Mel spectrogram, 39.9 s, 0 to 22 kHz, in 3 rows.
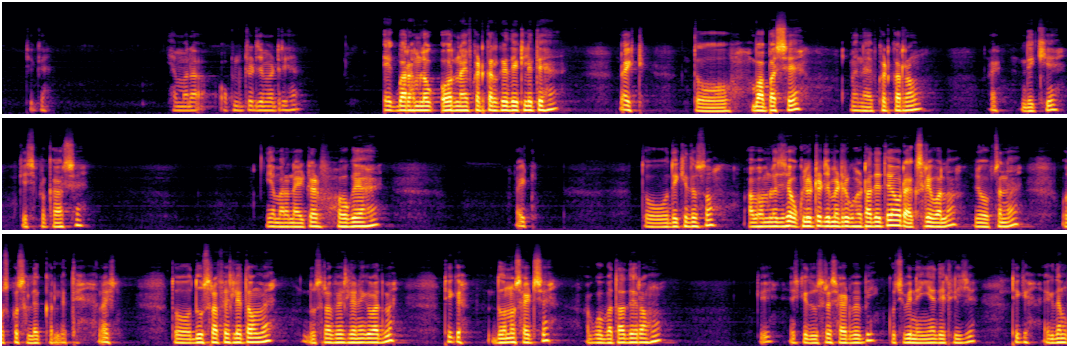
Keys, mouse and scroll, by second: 9.6-12.6 drag, 22.5 click, 29.4 click, 31.2 click, 36.9 click, 39.6 click.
